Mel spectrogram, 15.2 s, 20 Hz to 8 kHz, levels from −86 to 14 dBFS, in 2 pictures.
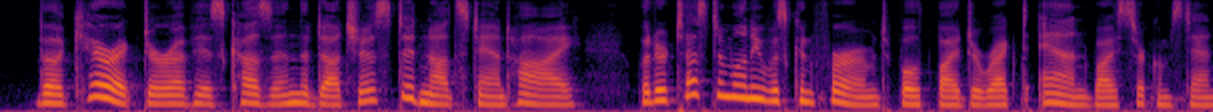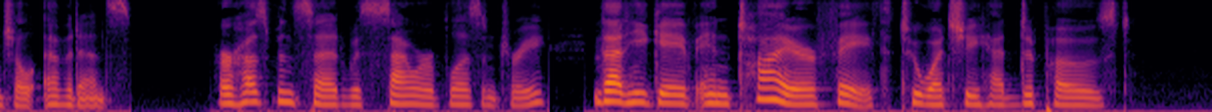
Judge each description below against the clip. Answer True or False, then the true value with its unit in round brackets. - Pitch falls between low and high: True (180 Hz)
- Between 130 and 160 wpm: True (155 wpm)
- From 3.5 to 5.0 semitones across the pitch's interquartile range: True (4.0 semitones)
